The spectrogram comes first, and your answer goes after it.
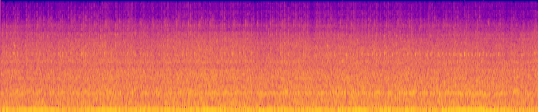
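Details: Corvair engine on a run stand, valve adjustment at idle: steady even low idle with no ticking or clatter; valve lash correct, engine sounds healthy.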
